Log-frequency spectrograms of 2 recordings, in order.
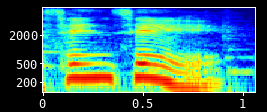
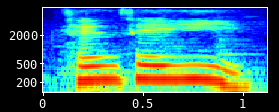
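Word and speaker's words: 先生: 에와 이가 만났을 때는 에이라고 발음하지 않고 에라고 장음으로 끌어준다라는 거죠. 자, 같이 볼게요. 자, 센세, 요 발음 선생님이라는 뜻의 센세, 센세이 라고 발음하지 않죠.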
